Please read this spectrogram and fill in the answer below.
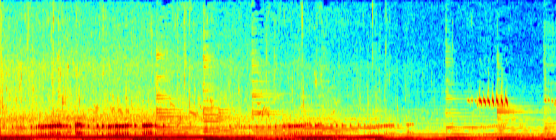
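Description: Faint frog croaking, low and drawn out and shifting in pitch every half second or so, with a couple of short high chirps near the end.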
